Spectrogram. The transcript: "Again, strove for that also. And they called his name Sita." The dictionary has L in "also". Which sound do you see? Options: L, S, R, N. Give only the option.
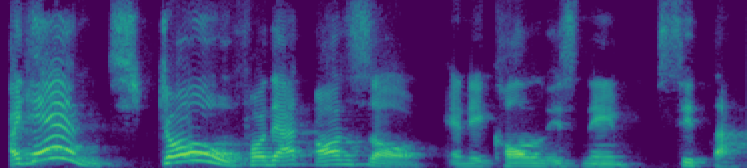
N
